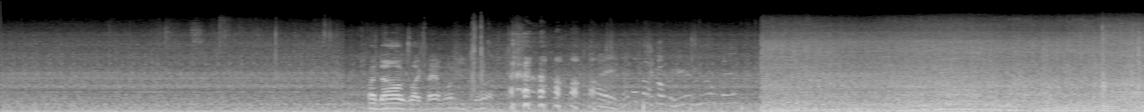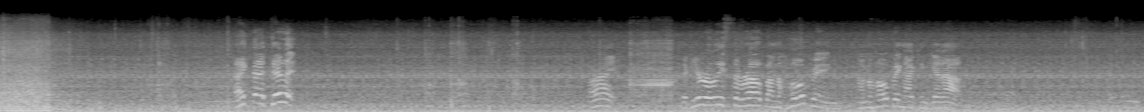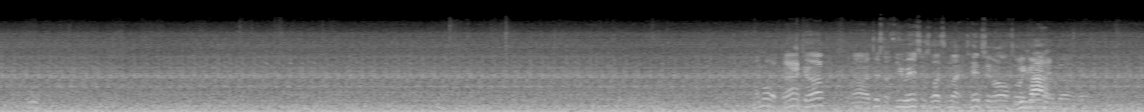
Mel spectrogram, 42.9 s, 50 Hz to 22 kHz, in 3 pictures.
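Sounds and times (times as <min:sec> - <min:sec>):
vehicle engine running hard: 0:00.0 - 0:42.9.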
